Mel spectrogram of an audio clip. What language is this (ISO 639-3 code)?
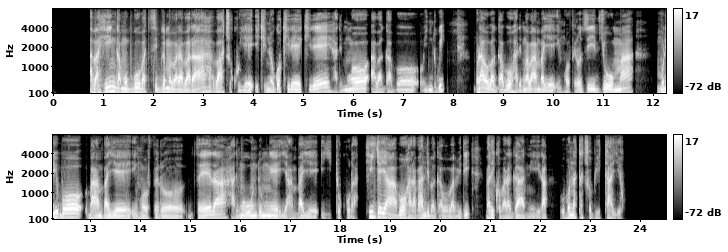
run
